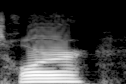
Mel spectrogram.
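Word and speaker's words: HO99O9: We Escape by Horror, spelled HO9909, but pronounced as Horror.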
